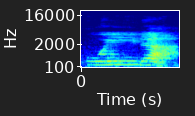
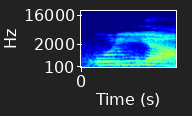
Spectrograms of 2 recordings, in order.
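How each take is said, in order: First: কইরা with the i moved before র; spoken dialect form কইরা; East Bengal form. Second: করিয়া said in full with the i after র; careful standard করিয়া; standard form. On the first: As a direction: say কইরা as koi-ra. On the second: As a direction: say করিয়া as kor-i-ya. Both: Shown as a demonstration. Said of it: "প্রথমে দেখো অপিনিহিতি".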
